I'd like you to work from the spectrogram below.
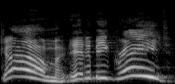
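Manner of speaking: high, loud pleading call; Jesus voiced, urgently inviting. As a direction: beg them to come, arms open. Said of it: "he's pleading".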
